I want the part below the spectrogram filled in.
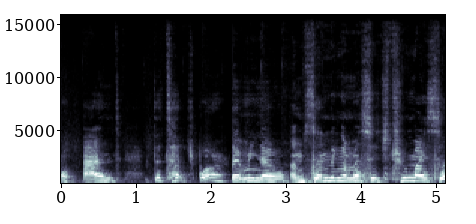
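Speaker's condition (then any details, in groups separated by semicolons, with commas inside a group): Cerebral palsy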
